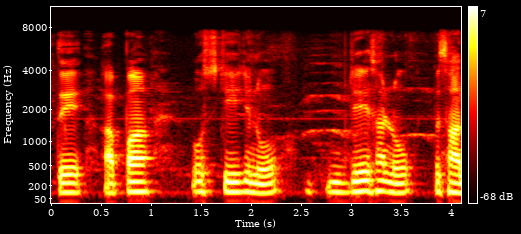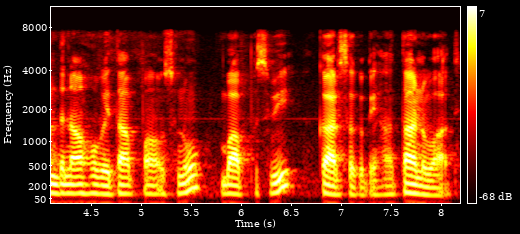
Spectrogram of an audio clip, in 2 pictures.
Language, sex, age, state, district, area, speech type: Punjabi, male, 30-45, Punjab, Pathankot, rural, spontaneous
